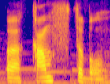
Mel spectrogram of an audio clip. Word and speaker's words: comfortable: Okay, the other one is comfortable. So you delete the OR sound, even though you say the word comfort on its own, but as an adjective you say comfortable.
